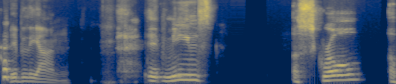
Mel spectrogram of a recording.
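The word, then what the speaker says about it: βιβλίον: Greek uh Strong's number g975 it means it's pronounced biblion biblion it means a scroll a book or writings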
